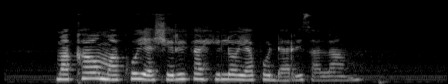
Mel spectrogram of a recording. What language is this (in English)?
Swahili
